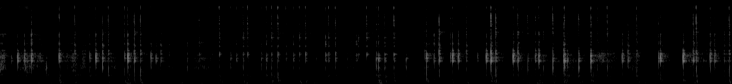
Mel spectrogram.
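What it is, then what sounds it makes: Wooden box. A wooden box is tapped rapidly and scratched, giving quick, dry wood-block-like knocks with a hollow tone around 1.1 kHz and bright clicky edges. Each tap dies away almost instantly, with no low end and short pauses between bursts.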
